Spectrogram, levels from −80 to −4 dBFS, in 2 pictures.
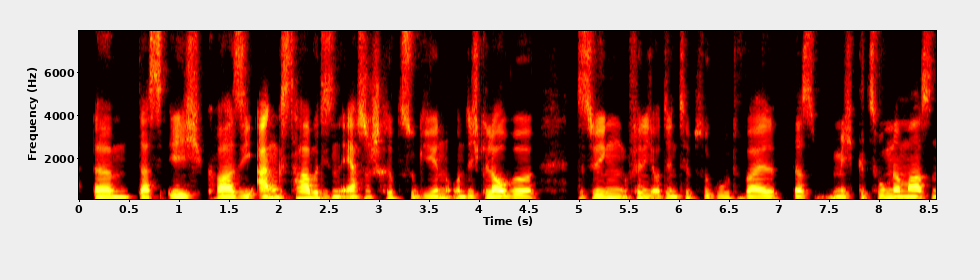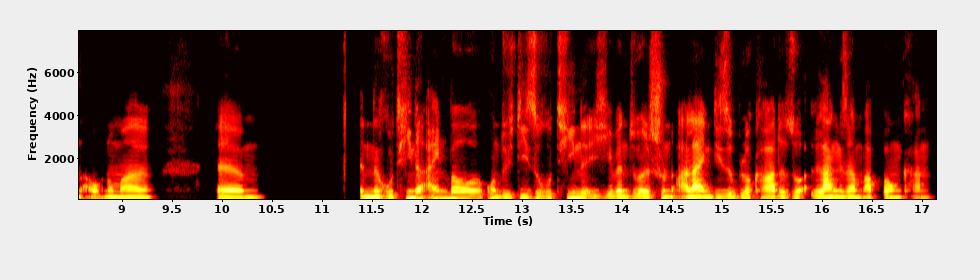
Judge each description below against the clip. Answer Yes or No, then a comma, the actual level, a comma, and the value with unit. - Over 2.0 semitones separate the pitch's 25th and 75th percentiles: Yes, narrow, 2.4 semitones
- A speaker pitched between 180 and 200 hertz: No, low, 120 Hz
